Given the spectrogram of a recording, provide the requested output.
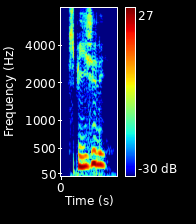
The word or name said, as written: spiselig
